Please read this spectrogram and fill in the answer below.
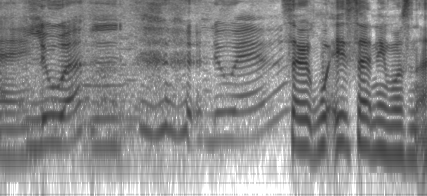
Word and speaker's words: Loewe: There was a campaign a long time ago pre pre Jonathan Anderson of just trying to teach people how to say it. Lov.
